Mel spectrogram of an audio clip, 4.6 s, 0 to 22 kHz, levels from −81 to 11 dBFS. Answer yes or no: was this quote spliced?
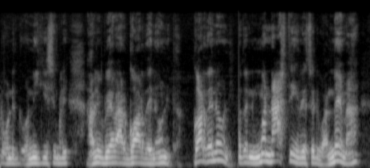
yes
